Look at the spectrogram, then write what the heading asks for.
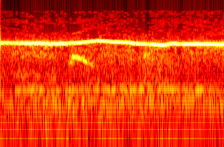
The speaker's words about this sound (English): Now, Squire, Where's the rest of the crew? Stowing their supplies below. I'll whistle them up for you.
